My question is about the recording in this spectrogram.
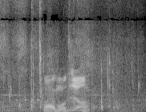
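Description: A man's short exclamation, "ah", starting about half a second in and lasting under a second, over low background noise.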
